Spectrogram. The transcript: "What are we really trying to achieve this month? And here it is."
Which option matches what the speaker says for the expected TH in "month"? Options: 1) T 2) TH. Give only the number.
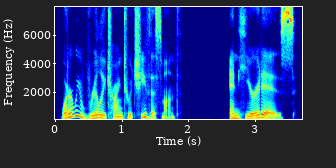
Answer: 2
